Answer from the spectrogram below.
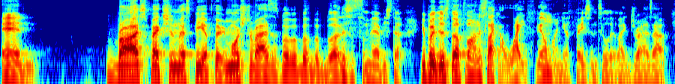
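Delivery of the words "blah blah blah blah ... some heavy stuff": ordinary delivery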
